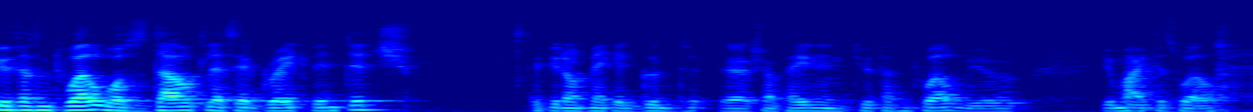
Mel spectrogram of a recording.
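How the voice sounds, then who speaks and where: Fairly low-pitched male speech at a moderate pace, with ordinary pitch variation over a quiet background. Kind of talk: tasting commentary. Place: studio.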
